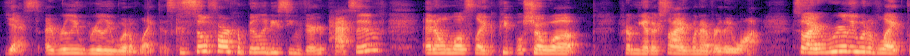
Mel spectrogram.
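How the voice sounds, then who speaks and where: A young adult woman giving a casual book review, retelling the story in an animated, chatty way full of fillers. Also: mid-range voice.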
